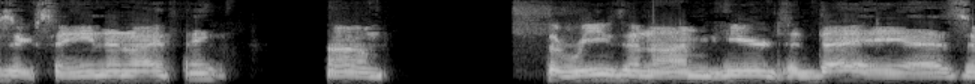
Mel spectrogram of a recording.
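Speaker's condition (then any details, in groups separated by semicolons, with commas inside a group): ALS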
